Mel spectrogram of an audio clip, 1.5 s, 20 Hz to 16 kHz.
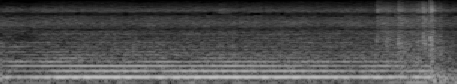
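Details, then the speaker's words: Propane fuelling station pump for Ford Econoline 450 21-passenger minibuses starting: a steady mid-pitched electric hum with a clean high tone settles in; it takes about 10–15 seconds before ready to fuel; normal pump start-up. "On entend l'activation de la pompe et il va se mettre à rouler. On attend à peu près, ça prend 10-15 secondes avant qu'il soit prêt à avitailler."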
